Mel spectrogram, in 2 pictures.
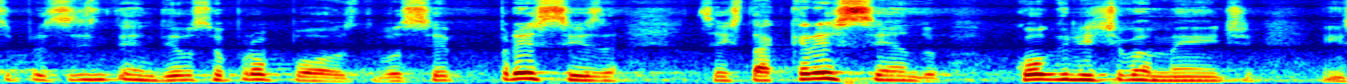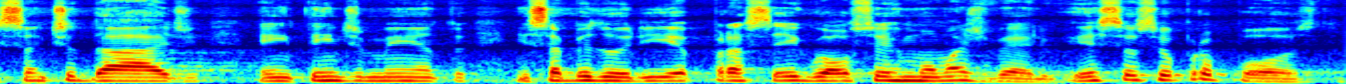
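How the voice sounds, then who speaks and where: A man with a Brazilian Portuguese accent preaching a lively sermon as pastor, calling on the congregation to answer aloud. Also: on the high side. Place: church auditorium. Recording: long reverb of a church hall.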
